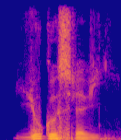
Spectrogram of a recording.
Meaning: Yugoslavia (a former country in Southeastern Europe in the Balkans, now split into 6 countries: Bosnia and Herzegovina, Croatia, North Macedonia, Montenegro, Serbia, and Slovenia)
- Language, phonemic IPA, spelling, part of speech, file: French, /ju.ɡɔ.sla.vi/, Yougoslavie, proper noun, LL-Q150 (fra)-Yougoslavie.wav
